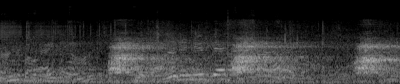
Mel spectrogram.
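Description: A dog barking three times, a little over a second apart, each bark starting suddenly and trailing off in the echo of a large hall, over background chatter.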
